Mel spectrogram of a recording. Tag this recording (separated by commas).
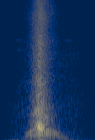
swish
